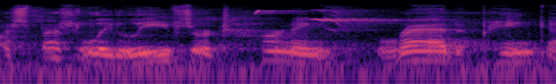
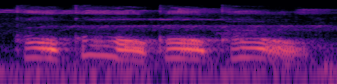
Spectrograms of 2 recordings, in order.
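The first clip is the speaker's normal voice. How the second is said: higher hooting ko ko of a little owl; owl call; 7 semitones higher, slower than usual. Acted. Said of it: "little owl that says".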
